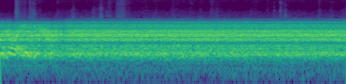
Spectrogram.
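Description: A CB radio hisses with static through its speaker.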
